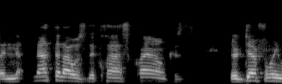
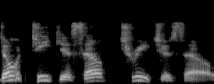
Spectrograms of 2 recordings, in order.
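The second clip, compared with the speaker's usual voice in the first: put-on smooth, suave, smooth-talking voice. Retelling how a guy upsold burgers, imitating a smooth, suave upseller. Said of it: "had a really smooth type of vibe".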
